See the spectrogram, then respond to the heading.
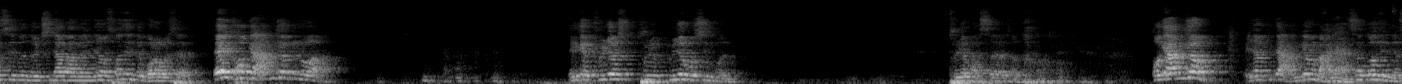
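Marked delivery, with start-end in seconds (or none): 2.1-3.4 high, loud call across the classroom; teacher calling out. Retold or imitated. Teacher summoning a kid in glasses, loud call. 11.5-12.3 high, loud call across the classroom; teacher calling out. Retold or imitated. Teacher summoning a kid in glasses, loud call.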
